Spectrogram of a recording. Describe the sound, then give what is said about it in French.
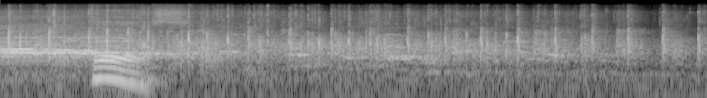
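An audience at a church service claps for the pastor's wife. A speaking voice comes first, then a dense, fairly soft wash of many hands that holds steady with a few sharper claps. “Acclamez pour la maman pasteur à côté de toi.”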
